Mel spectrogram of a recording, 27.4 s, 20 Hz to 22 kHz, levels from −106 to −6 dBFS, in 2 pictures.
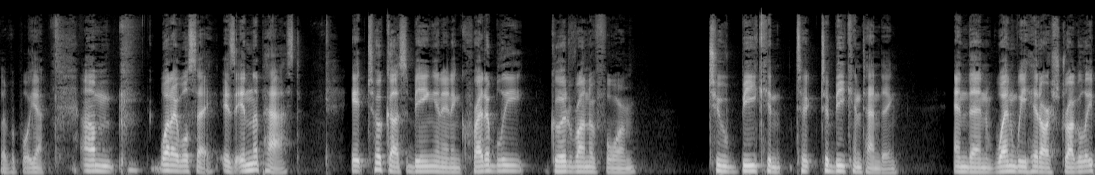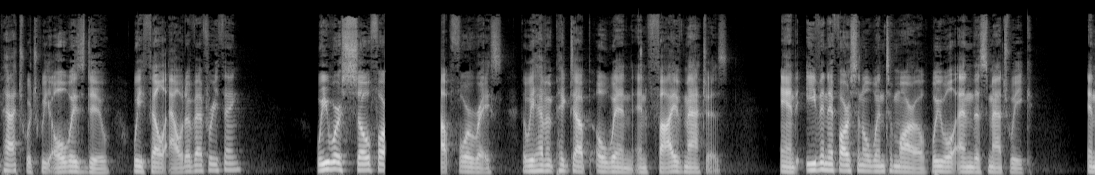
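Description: Speech, with an audio dropout to silence from 18.49 to 19.20 s, between "we were so" and "four race that we": about 0.71 s of silence with no room tone, unlike a natural pause. This likely comes from a brief input loss while recording continued.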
